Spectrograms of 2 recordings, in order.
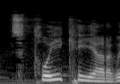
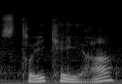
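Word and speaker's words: στοιχεῖα: 자, 스토이케이아라고 읽어요. 스토이케이아.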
